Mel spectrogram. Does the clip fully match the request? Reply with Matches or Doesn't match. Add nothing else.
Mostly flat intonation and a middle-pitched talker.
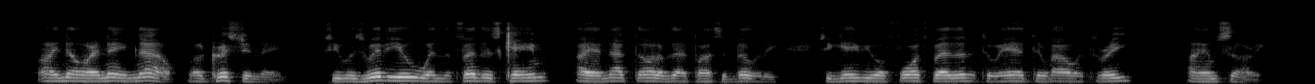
Matches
